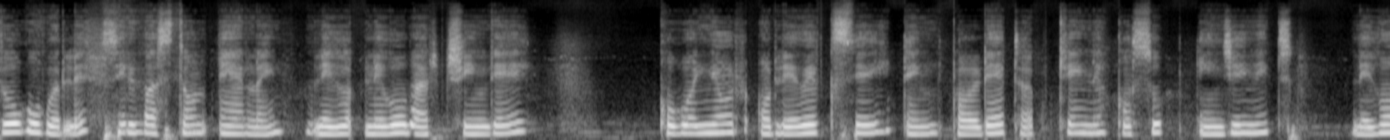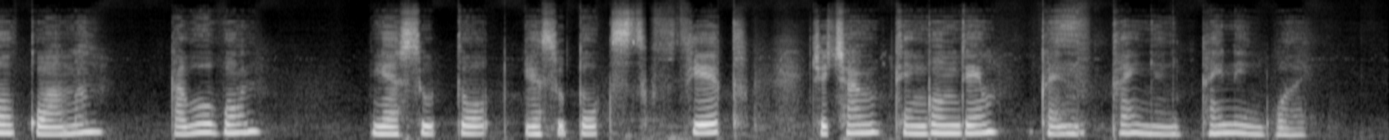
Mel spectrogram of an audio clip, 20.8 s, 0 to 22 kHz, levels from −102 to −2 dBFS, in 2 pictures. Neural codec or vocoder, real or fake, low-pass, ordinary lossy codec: codec, 44.1 kHz, 1.7 kbps, Pupu-Codec; fake; none; none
